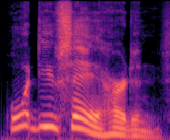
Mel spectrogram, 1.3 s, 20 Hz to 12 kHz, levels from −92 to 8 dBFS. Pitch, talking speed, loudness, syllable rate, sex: 160 Hz, 235 wpm, -17 LUFS, 6.3 syllables/s, male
